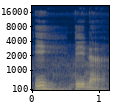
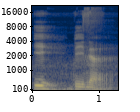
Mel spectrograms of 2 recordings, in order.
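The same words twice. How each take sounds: No difference in how they are said.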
